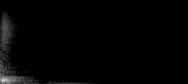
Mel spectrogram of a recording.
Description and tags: Fat Snare EASY 005
This is The Fat Snare of God expanded, improved, and played with rubber sticks. there are more softer hits, for a better feeling at fills.
kit, realistic, drum, snare, fat, rubber, sticks, god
